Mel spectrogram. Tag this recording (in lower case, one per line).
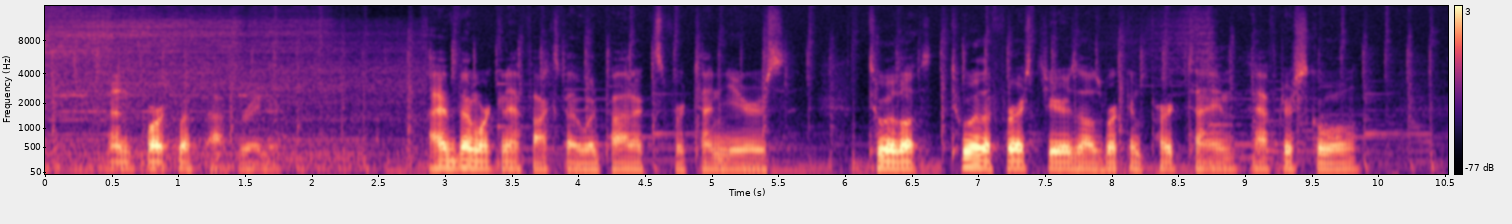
speech
music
